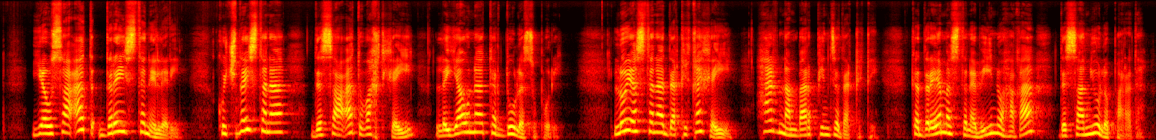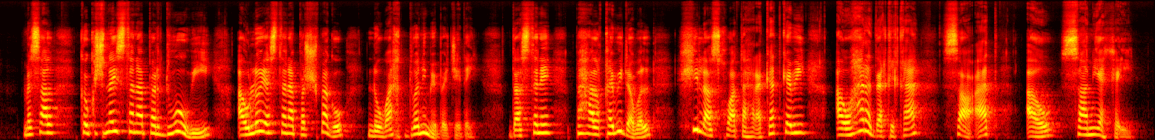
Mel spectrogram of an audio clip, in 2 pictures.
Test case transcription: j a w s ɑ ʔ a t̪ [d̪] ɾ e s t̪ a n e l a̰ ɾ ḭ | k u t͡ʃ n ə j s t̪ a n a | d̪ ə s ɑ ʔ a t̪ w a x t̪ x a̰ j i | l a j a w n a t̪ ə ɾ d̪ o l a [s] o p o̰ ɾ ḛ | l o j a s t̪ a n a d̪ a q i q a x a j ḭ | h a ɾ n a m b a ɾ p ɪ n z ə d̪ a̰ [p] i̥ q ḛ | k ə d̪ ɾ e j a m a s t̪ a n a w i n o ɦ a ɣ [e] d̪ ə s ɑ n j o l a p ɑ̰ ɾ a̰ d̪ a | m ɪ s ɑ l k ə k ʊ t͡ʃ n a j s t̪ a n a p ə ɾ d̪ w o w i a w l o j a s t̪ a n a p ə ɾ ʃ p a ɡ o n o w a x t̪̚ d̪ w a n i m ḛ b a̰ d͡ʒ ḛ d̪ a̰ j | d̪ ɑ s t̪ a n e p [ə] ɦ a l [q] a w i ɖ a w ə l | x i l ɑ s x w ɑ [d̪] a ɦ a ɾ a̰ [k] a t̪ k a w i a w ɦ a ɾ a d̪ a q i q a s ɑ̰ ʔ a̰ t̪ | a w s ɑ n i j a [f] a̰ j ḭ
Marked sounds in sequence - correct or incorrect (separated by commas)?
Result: correct, correct, incorrect, incorrect, correct, correct, incorrect, correct, incorrect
